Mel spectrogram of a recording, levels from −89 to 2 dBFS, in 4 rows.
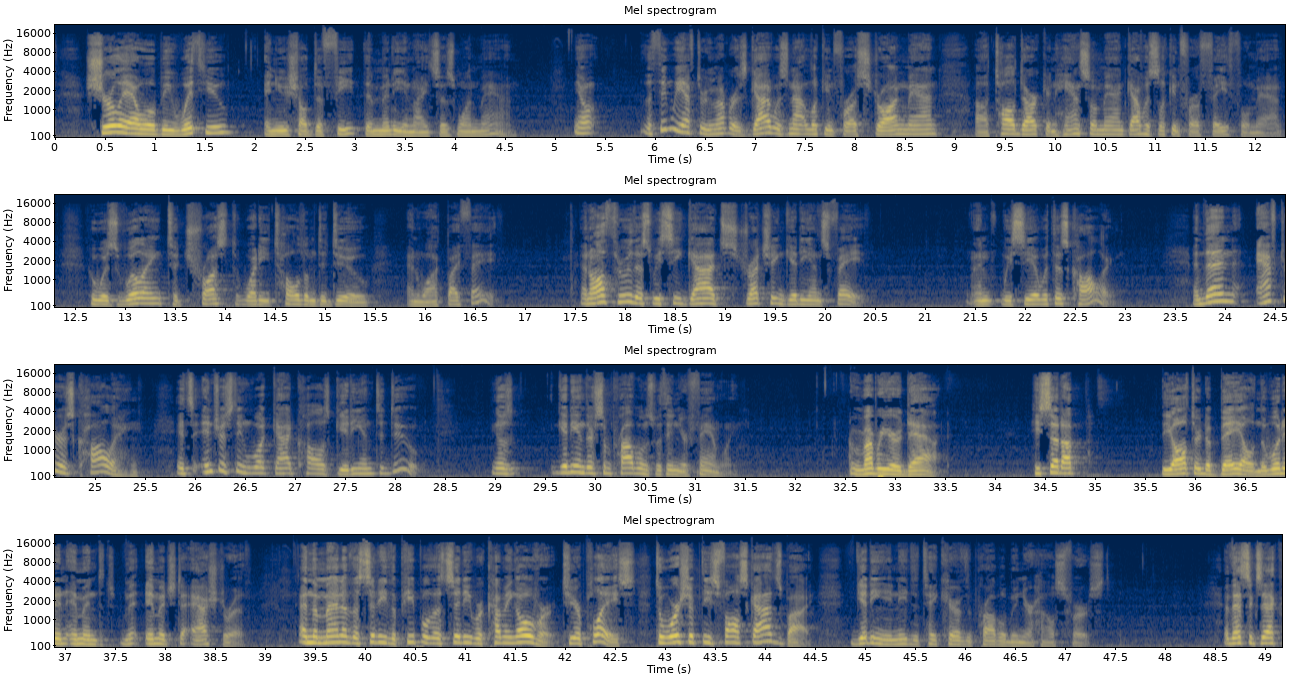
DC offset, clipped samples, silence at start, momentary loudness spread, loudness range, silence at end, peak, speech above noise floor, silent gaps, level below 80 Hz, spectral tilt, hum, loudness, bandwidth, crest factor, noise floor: under 0.1%; under 0.1%; 0.3 s; 15 LU; 8 LU; 0 s; -2 dBFS; 35 dB; none; -44 dBFS; -5 dB/octave; none; -23 LUFS; 19 kHz; 20 dB; -57 dBFS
